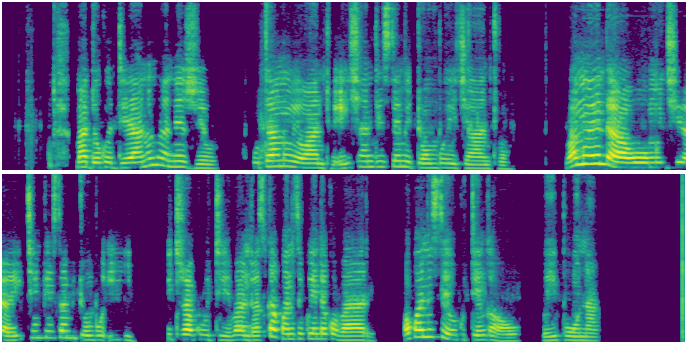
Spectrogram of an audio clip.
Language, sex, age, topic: Ndau, male, 25-35, health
